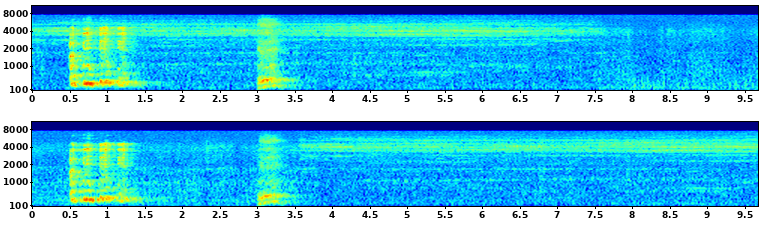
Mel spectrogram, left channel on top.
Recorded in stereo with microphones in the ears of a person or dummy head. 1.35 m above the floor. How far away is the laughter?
About 5 m.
